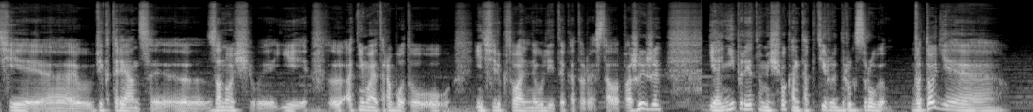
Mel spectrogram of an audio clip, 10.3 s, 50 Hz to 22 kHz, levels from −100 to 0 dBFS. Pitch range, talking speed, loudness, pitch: 105-130 Hz, 135 wpm, -21 LUFS, 115 Hz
